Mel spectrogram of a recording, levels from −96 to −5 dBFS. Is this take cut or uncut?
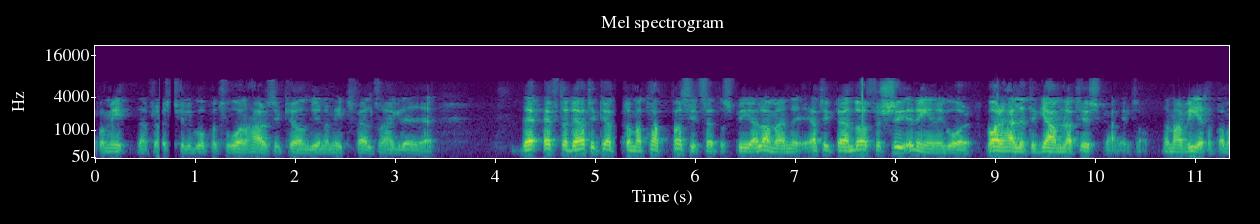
cut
